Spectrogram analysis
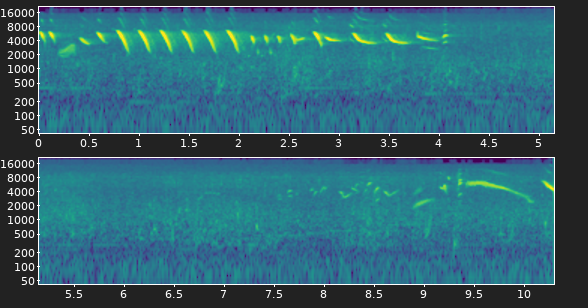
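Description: A canary sings a fast run of high, sweet repeated notes for about four seconds, then falls quiet before a few scattered chirps return.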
